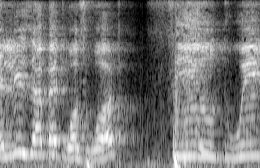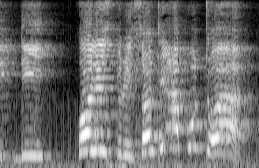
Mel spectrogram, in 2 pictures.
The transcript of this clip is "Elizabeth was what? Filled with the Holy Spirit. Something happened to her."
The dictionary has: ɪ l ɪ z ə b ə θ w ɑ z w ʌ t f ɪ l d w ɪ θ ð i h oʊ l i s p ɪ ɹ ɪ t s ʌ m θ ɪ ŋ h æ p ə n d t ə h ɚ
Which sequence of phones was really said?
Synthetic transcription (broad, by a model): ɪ l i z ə b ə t w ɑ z w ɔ t f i l d w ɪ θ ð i h oʊ l i s p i ɹ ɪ t s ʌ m t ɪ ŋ h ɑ p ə n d t ə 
